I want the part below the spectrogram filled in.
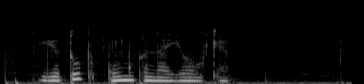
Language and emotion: Russian, sad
